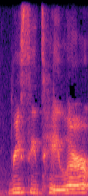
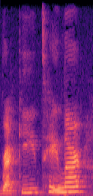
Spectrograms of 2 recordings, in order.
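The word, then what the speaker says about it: Recy Taylor: about the story of Ricci Taylor or if you pronounce it recce Taylor but her story hurt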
